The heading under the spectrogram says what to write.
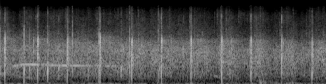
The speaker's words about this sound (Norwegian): Gjennom en applaus.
